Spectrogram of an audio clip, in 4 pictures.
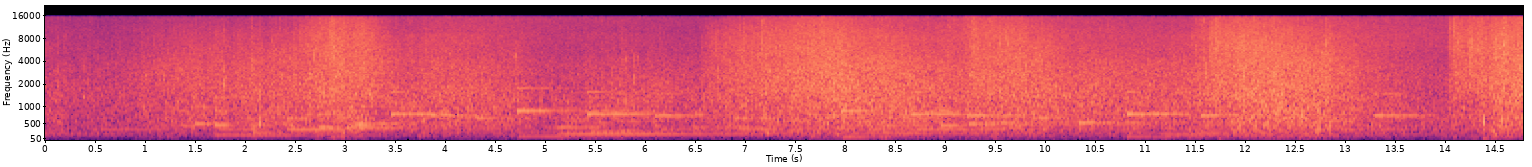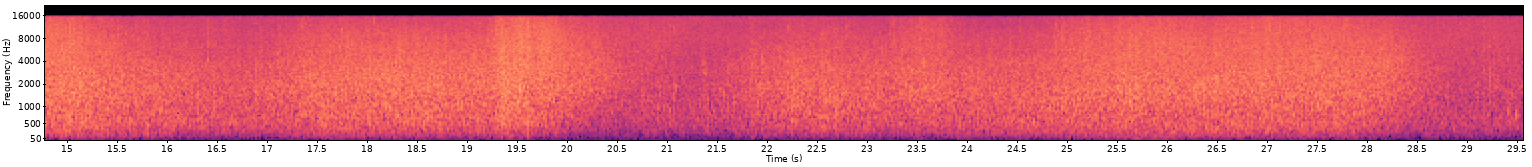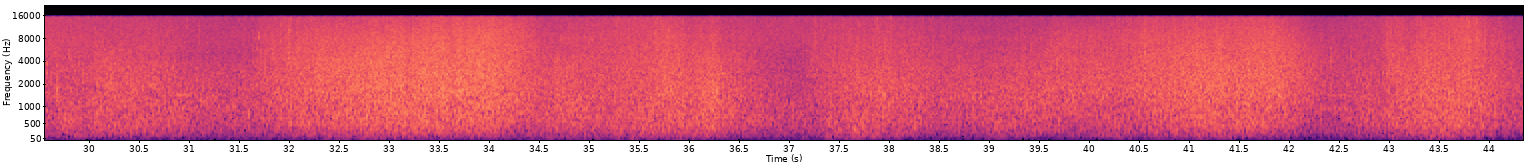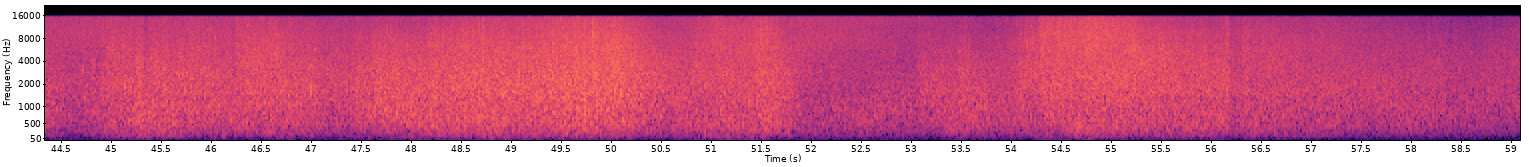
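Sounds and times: sea waves washing in: 0.0 - 57.7.

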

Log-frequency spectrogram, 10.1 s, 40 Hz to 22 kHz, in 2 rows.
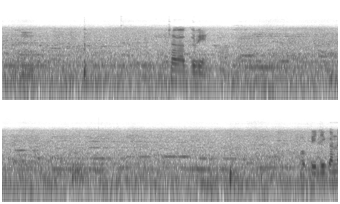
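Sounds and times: shopping mall din: 0.0 - 10.0.

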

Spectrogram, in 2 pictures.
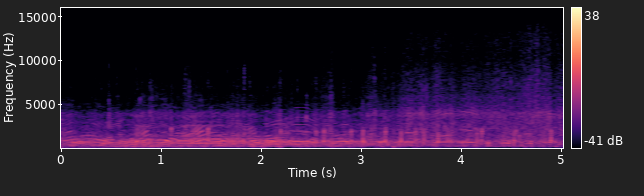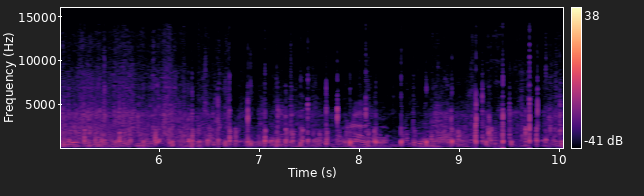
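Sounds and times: footsteps splashing through water: 0.8 - 10.0.

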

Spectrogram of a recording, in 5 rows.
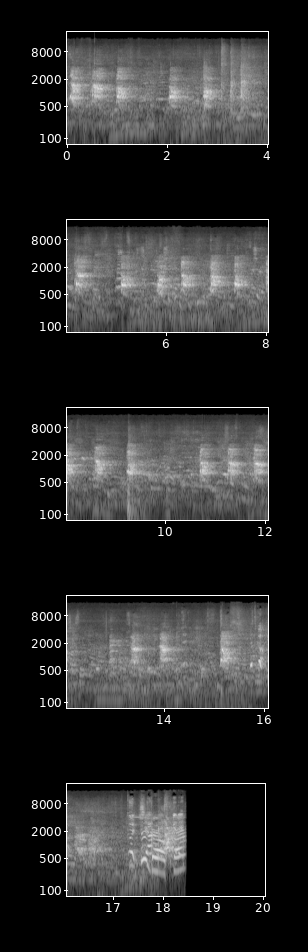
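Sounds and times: small dog barking: 0.0 - 1.4, 2.0 - 3.0, 4.2 - 4.5, 5.1 - 9.6, 10.7 - 12.1, 12.9 - 14.3, 15.2 - 15.5.

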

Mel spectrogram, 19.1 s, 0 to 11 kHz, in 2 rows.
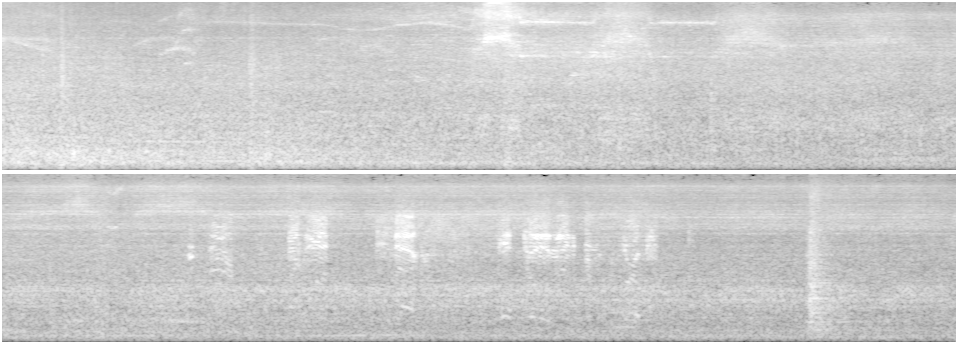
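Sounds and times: passenger train rolling: 0.0 - 19.0
wheel and brake squeals: 3.0 - 12.3.

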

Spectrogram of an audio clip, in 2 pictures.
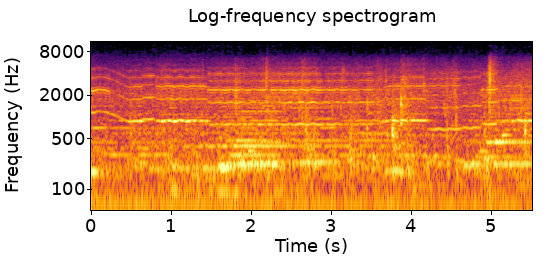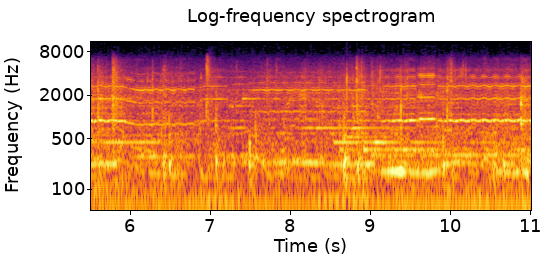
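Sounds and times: violin music: 0.0 - 11.0.

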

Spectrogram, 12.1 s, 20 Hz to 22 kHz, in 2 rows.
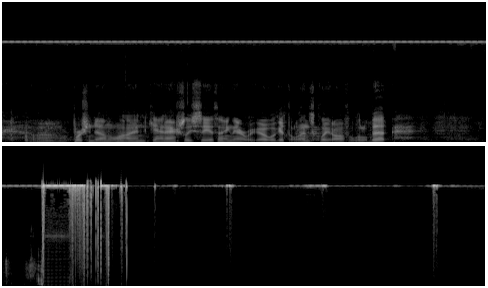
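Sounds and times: low electrical hum: 0.0 - 12.0
sharp clicks and scrapes: 6.1 - 7.7.

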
